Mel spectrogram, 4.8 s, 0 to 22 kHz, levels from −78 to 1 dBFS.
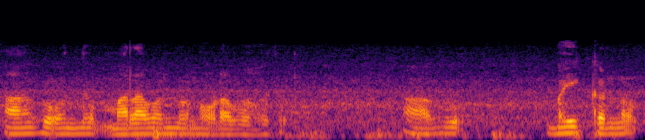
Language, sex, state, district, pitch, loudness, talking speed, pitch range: Kannada, male, Karnataka, Koppal, 130 Hz, -19 LUFS, 75 wpm, 125-130 Hz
